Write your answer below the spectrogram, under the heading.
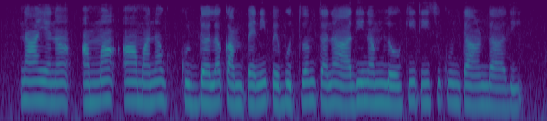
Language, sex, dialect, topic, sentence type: Telugu, female, Southern, agriculture, statement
